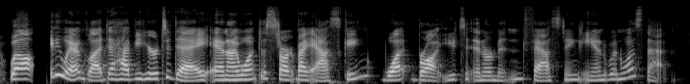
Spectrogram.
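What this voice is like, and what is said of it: American Southern accent. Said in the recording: “it's such a cute accent ... The Southern accent is definitely a different one.”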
